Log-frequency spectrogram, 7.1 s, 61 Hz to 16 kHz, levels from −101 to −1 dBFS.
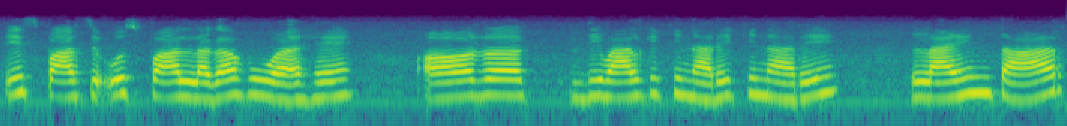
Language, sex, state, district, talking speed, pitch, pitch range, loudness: Hindi, female, Chhattisgarh, Raipur, 125 wpm, 225 Hz, 215-245 Hz, -13 LUFS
